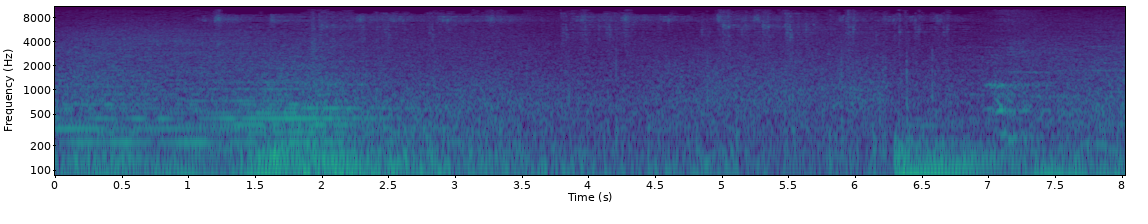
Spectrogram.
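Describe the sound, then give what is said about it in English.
Hooves clop steadily across a hollow wooden bridge, a rhythmic clatter of a billy goat's footsteps that carries on for several seconds with no one talking. “It's a billy goat. Can't cross that bridge.”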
